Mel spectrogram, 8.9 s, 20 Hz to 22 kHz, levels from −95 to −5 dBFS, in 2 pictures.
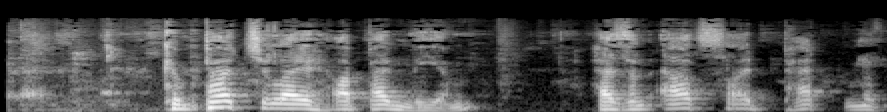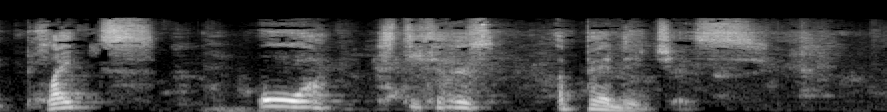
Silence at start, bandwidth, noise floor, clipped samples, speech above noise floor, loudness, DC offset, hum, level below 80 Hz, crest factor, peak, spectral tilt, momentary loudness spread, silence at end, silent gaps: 0.05 s; 11.5 kHz; -49 dBFS; under 0.1%; 30 dB; -19 LUFS; under 0.1%; none; -54 dBFS; 20 dB; 0 dBFS; -3.5 dB/octave; 17 LU; 0.35 s; none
